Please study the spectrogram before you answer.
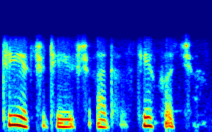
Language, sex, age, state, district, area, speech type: Kashmiri, female, 45-60, Jammu and Kashmir, Bandipora, rural, conversation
